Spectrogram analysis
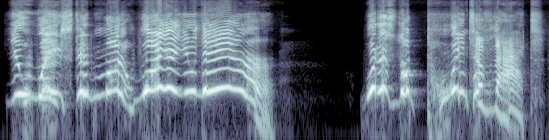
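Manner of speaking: high, loud, slow yelling; a ranter scolding moviegoers on phones, shouting; exasperated shout. Real, not acted. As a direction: yell it in total disbelief. Ranting at phone users.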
